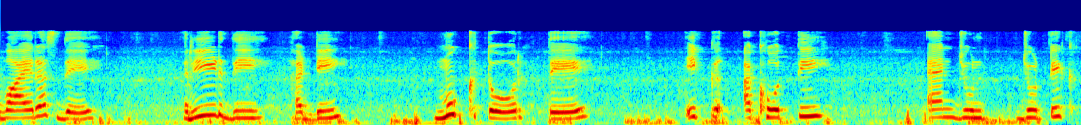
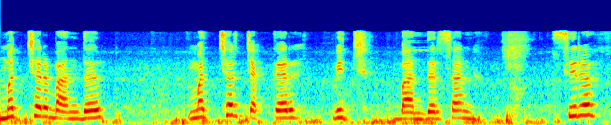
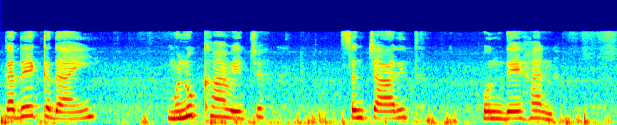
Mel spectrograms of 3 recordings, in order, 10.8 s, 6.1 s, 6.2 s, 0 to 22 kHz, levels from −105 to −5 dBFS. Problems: constant background noise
